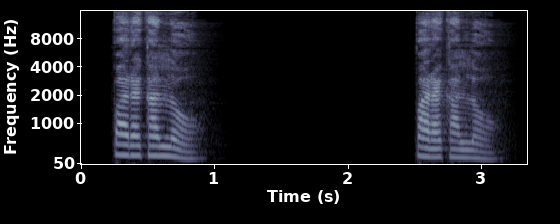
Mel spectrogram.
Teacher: make sure to stress that final syllable with the accent mark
